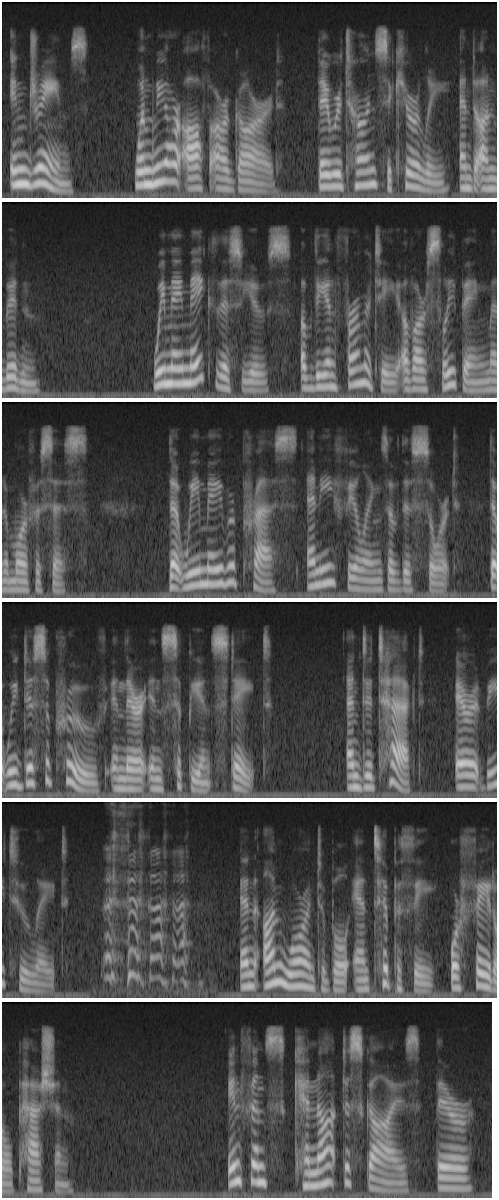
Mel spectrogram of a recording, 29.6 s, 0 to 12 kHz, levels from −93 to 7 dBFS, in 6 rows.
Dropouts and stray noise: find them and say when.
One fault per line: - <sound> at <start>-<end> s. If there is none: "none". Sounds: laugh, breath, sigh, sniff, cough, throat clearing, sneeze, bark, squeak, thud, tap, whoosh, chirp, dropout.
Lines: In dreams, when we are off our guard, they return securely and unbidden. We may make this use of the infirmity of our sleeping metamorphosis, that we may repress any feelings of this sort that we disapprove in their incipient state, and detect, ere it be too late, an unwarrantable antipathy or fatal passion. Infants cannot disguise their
- laugh at 20.8-21.8 s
